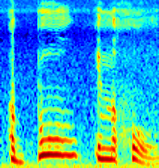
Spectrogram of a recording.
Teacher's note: So dark L goes to W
